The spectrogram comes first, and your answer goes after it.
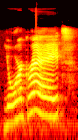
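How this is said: It is said in an insincere, non-genuine tone. The praise is not really meant. "a intonation that was non-genuine"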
